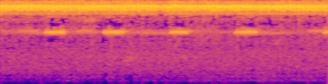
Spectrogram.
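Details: Chorus of crickets: clear, high, slightly stretched chirps spaced roughly every three-quarters of a second, set against an unbroken piercing high trill in the background.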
